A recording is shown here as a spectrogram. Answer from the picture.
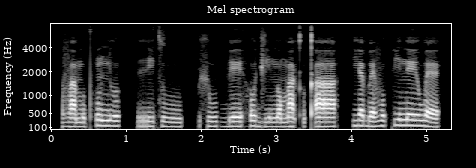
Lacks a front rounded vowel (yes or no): yes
